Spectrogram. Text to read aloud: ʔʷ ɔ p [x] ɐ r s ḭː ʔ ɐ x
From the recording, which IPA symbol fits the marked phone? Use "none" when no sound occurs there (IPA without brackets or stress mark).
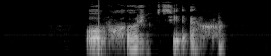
x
